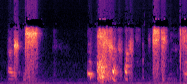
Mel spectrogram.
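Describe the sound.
A voice imitates a phone being put down, making a series of short, breathy, hissing mouth bursts with brief pauses between them, fairly loud and clattery.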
